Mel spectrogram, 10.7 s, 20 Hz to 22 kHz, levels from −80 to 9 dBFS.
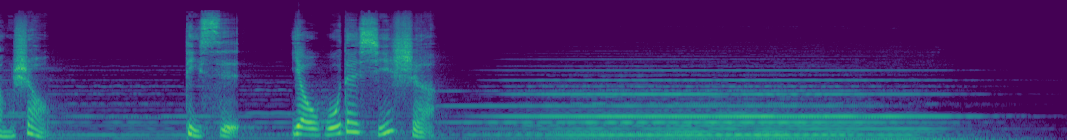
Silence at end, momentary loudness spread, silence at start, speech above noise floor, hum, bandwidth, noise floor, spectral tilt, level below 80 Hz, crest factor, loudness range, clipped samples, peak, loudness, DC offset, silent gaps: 0.85 s; 24 LU; 0 s; 37 dB; none; 16.5 kHz; -53 dBFS; -3.5 dB/octave; -42 dBFS; 22 dB; 10 LU; under 0.1%; 0 dBFS; -19 LUFS; under 0.1%; none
